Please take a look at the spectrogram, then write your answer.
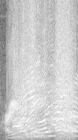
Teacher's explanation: কণ্ঠনালীর মধ্যখান থেকে, হলকের মধ্যখান থেকে দুটি হরফ উচ্চারিত হয়, আইন হা।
